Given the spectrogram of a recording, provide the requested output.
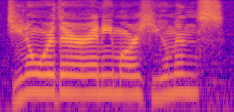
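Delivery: high, loud pony voice, eager and worried; anxious question. A narrator's reading. Lyra asks Luna about humans, high and anxious. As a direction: blurt it out high and urgent. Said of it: "Lyra anxiously asks".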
